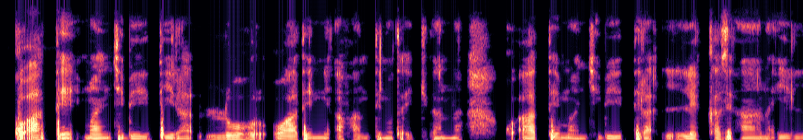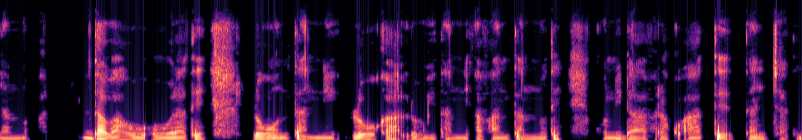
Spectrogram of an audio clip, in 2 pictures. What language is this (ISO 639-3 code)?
sid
